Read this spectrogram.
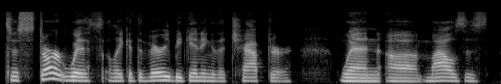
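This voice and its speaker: A woman with a low voice chats informally as co-host of a book discussion. Her phrasing is youthful and loose, and the sound is close and dry. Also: fairly even intonation, normal speed, clean tone, no echo.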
